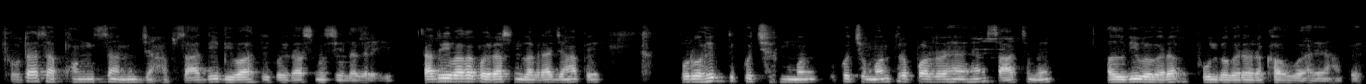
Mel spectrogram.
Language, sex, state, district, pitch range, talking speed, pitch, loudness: Hindi, male, Bihar, Gopalganj, 110-130 Hz, 175 wpm, 120 Hz, -18 LUFS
